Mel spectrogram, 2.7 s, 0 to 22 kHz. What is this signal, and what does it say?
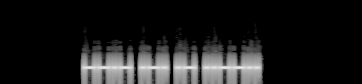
Morse code, heard as a keyed tone, about 44 wpm, 700 Hz. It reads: QRA?
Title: Q-Codes Repeated 3x 45wpm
